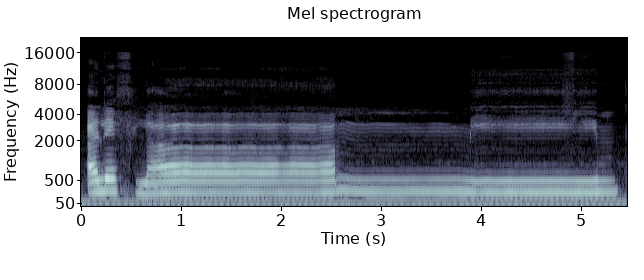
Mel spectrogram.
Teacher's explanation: And the next letter is meem, which begins with a meem. So when we have meem sakin followed by meem, this is another idgham. So here I will merge these together and I will say alif lam meem.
